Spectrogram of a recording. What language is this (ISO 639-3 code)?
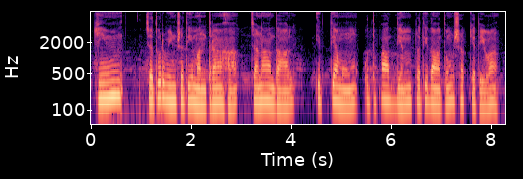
san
